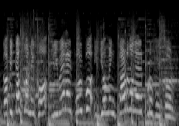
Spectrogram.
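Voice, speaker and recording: Boy rabbit superhero, very high voice, bossy, exclaiming, Latin American Spanish cartoon, loud music. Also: animated, fairly quick. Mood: bold. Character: bold confident young boy rabbit superhero. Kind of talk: children's cartoon dub acting.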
